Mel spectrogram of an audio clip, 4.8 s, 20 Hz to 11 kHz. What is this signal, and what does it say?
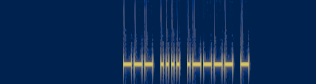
Morse code, heard as a keyed tone, about 30 wpm, 700 Hz. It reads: OH1T
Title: DXCC-100 Call Signs - 4 Characters - Repeated 3x - 30wpm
